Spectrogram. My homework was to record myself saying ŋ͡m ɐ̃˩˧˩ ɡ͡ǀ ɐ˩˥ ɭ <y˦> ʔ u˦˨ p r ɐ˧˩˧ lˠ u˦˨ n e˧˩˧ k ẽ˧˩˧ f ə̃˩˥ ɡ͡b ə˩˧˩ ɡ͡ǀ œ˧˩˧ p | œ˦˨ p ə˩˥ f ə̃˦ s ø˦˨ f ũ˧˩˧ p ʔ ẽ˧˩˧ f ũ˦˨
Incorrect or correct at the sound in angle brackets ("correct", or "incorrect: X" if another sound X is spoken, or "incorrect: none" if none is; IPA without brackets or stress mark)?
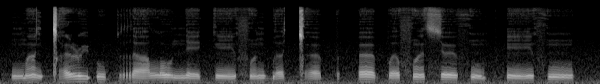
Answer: correct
